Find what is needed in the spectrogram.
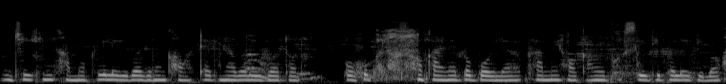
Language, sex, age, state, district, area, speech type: Assamese, female, 45-60, Assam, Charaideo, rural, spontaneous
